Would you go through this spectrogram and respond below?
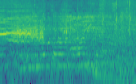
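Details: Tinker horse, also called Irish Cob or Gypsy Vanner, at a breed parade show arena; a high whinny opening strongly then sliding down and fading, over steady crowd noise and hoof sounds.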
